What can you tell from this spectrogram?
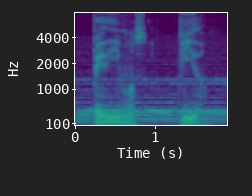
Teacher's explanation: También se producen irregularidades vocálicas por cierre de vocal, como la alternancia e-i que se registra en el verbo pedir.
